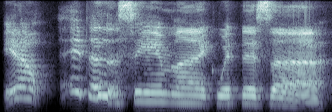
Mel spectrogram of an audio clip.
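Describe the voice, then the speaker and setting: Brief: man playing a brash captain, low drawl, echoey room. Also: wildly swooping pitch, takes it slowly, full character voice. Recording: roomy echo.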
